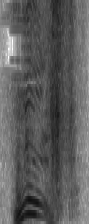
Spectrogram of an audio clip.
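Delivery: high, loud, hopeful bark; hopeful questioning woof. A narrator's reading. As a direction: bark like a pleading dog. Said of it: "asked Brute, hopefully".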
